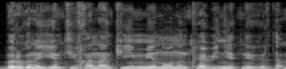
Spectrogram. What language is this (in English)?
Kazakh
